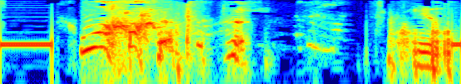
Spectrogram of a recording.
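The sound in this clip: A steady telephone dial tone lasts about half a second while a call is being placed, then cuts off abruptly and people begin talking.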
